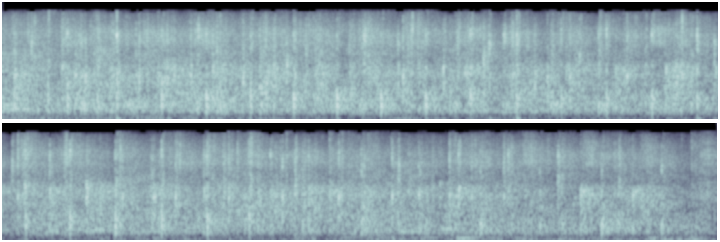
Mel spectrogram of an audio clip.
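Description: A crowd applauds steadily for a seafarer being awarded a medal, dense overlapping claps forming a continuous wash of sound that holds for several seconds and tapers only slightly near the end.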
